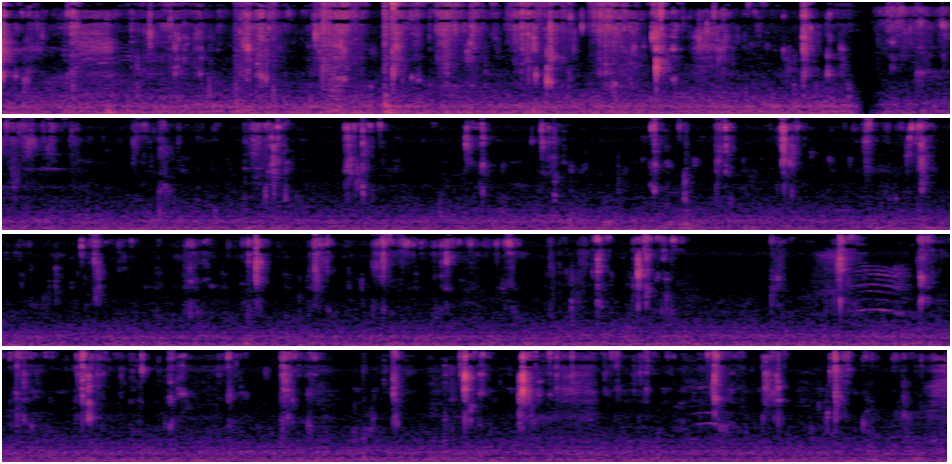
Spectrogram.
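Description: Chewing and mouth sounds of someone eating rice and fish curry by hand, with many small clicks as fingers mix the food on a steel plate. The sound cuts out for a moment about six seconds in and is a little quieter afterwards.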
